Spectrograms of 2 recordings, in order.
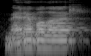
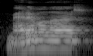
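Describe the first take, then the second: No difference in how they are said.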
